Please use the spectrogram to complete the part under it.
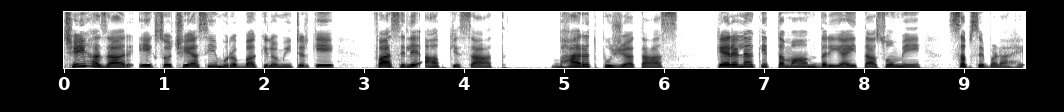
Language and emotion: Urdu, neutral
